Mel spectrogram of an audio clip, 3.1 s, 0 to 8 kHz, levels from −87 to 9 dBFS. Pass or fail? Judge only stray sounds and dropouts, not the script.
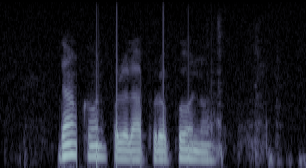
fail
